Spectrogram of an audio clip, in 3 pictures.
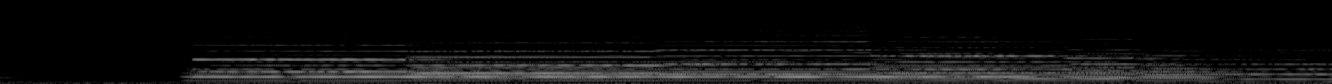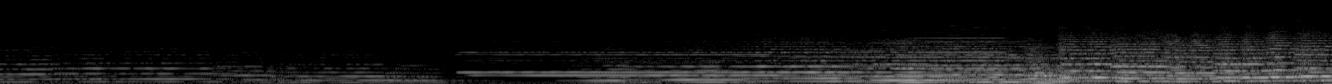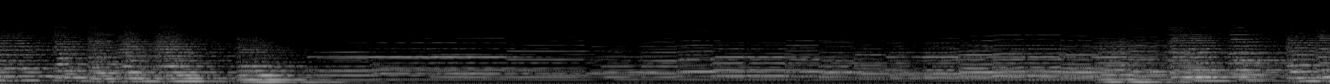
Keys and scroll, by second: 0.6 ctrl+alt+z, 21.2 ctrl+t, 26.6 Return, 29.4 ctrl+t, 32.6 Return, 33.1 Up, 35.0 ctrl+t, 39.6 Up.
